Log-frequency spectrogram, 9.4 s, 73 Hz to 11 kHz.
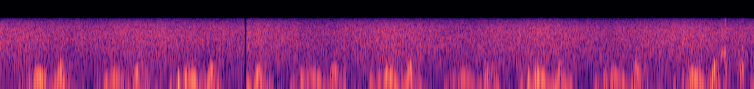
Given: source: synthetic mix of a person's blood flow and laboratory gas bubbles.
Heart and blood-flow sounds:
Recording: Doppler ultrasound of blood flow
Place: precordium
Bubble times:
8.99-9.13 s: bubbles
9.19-9.34 s: bubbles
From the record:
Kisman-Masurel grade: 211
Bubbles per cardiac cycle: several, 3 to 8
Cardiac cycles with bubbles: 1 to 10%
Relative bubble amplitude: barely perceptible (0.100 to 0.250)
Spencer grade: 1 (occasional bubble signal discernible with the cardiac motion signal, with majority of cardiac periods free of bubbles)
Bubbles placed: anywhere in the cardiac cycle

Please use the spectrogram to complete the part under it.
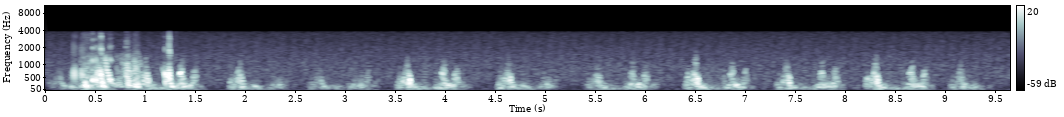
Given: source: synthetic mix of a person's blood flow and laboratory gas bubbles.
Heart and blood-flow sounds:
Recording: Doppler ultrasound of blood flow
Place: precordium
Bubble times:
0.25-0.97 s: bubbles
1.16-1.31 s: bubbles
From the record:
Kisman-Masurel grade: 213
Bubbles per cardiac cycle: several, 3 to 8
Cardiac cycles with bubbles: 1 to 10%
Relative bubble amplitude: loud (0.450 to 0.775)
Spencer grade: 1 (occasional bubble signal discernible with the cardiac motion signal, with majority of cardiac periods free of bubbles)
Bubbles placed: only in the low amplitude regions of the cardiac cycle

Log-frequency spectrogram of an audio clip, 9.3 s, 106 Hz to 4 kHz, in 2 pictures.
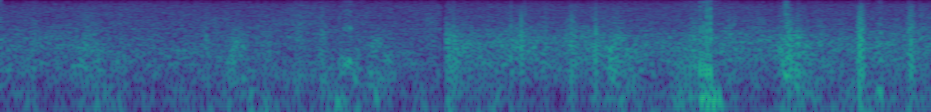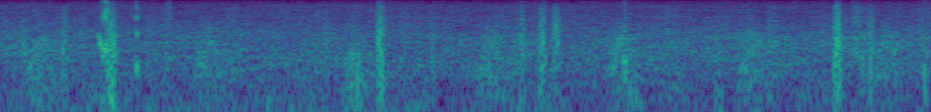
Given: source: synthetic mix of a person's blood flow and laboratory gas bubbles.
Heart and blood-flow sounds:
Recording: Doppler ultrasound of blood flow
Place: subclavian vein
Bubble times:
1.57-1.98 s: bubbles
3.36-3.65 s: bubbles
3.88-3.98 s: bubbles
4.37-4.45 s: bubbles
5.13-5.43 s: bubbles
7.75-7.89 s: bubbles
9.24-9.32 s: bubbles
From the record:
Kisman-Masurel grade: 122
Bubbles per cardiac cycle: 1 to 2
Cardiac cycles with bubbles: 10 to 50%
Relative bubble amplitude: moderate (0.250 to 0.450)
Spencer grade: 2 (many but less than half of the cardiac periods contain bubble signals, singularly or in groups)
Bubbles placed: anywhere in the cardiac cycle

